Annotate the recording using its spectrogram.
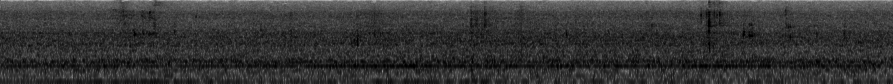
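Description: Faint sips and swallows of a drink from a plastic cup, over a steady low hum with a faint steady tone.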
